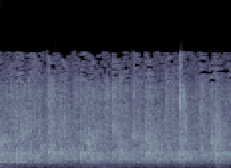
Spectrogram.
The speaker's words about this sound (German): Gebt den drei nochmal einen richtigen Applaus für die ganz, ganz starken Worte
